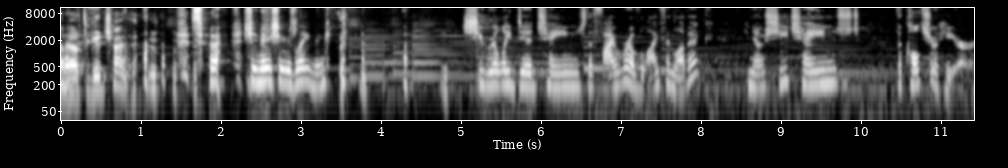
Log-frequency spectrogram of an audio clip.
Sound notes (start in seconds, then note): 0.6 laughs in unison; 3.4 laughs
